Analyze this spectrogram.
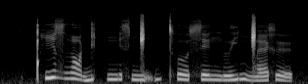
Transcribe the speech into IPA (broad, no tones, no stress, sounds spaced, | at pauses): ǃʰ i z ðˤ i ɡ | ŋ i s ŋ͡ǁ ḭ ɡ tʰ o s e ŋ ɯ j ŋ͡ǁ æ x ø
